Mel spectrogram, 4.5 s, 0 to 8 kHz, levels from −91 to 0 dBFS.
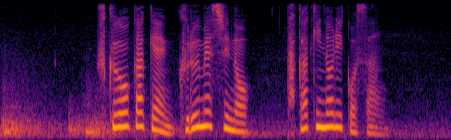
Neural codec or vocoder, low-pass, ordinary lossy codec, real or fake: none; 7.2 kHz; none; real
